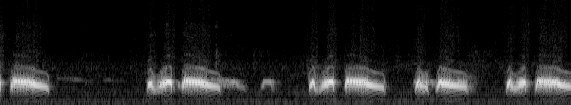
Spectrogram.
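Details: Spotted dove kept as a decoy, cooing to draw in wild doves. Soft, low, hollow coos come in grouped bursts, a short clipped note followed by a drawn-out descending one, with gaps of a second or more between phrases.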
